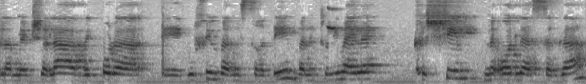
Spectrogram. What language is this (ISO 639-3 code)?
heb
